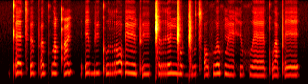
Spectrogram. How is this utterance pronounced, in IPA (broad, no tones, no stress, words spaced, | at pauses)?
kʼɛt͡sʼø pʼœkʷʰɛqʼĩ | ʔebykʼu rɔʔẽː pʼyːǁərøŋ͡ǁo ɡ͡ǁut͡sʼɔxʷœxʷẽː hyxʷɛːkʷʼa pʼe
